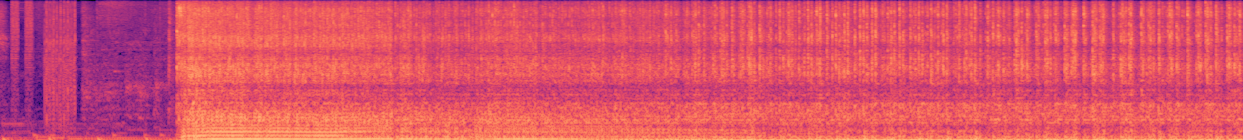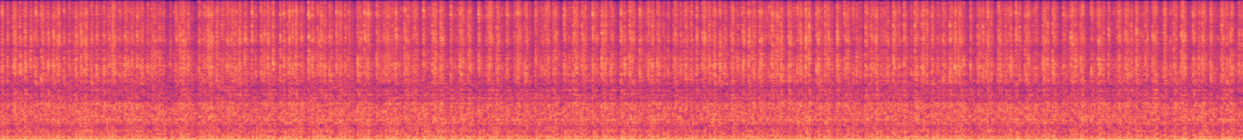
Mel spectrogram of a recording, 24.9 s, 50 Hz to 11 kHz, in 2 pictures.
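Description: The 2018 Corvette Grand Sport's supercharged 6.2 L LT1 V8 fires up about two seconds in and holds a higher idle for a few seconds. It then settles into a steady, choppy idle through the quad exhaust: the lope of its aggressive Stage 2 camshaft.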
